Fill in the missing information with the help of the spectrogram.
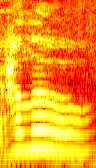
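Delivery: put-on high, loud little-boy hi; boy's greeting. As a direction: imitate the kid calling out hi. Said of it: "and he'll be like".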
